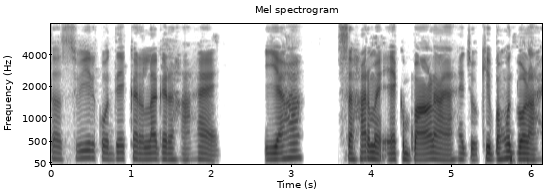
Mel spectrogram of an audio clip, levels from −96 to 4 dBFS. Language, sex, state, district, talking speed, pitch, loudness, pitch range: Hindi, male, Chhattisgarh, Balrampur, 165 wpm, 125 Hz, -20 LUFS, 120-135 Hz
